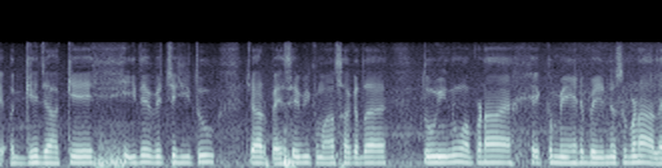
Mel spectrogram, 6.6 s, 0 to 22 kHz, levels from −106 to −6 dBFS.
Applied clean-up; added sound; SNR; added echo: none; none; none; none.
